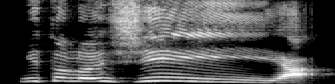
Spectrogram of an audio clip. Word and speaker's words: mitologia: Mitologia. A palavra mitologia é uma paropsítona terminada com a, tá?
